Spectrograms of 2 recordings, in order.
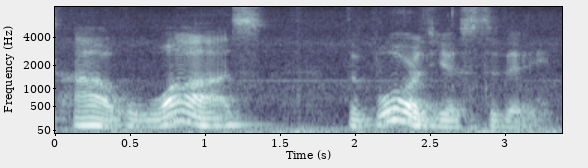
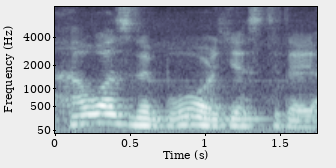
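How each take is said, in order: First: "was" drawn out, then a pause; stress on was. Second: Said in the usual way. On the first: Shown as a demonstration. Teacher asking the class to notice the past form, stressing "was". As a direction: lean on "was" and hold it before going on. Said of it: "Can you notice?". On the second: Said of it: "Once again".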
